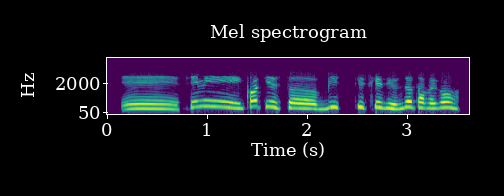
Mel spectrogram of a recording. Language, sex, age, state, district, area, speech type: Nepali, male, 18-30, West Bengal, Kalimpong, rural, conversation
